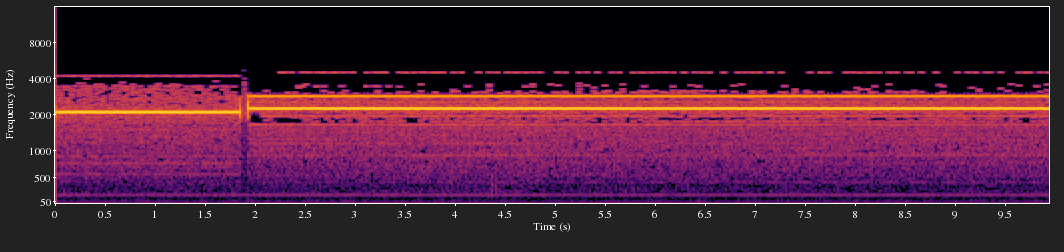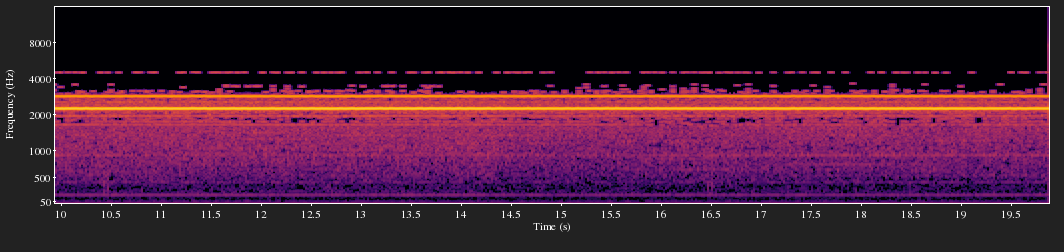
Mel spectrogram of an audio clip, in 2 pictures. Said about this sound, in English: Yes, the high-speed computer modem.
